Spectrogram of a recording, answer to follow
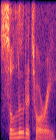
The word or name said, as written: salutatory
